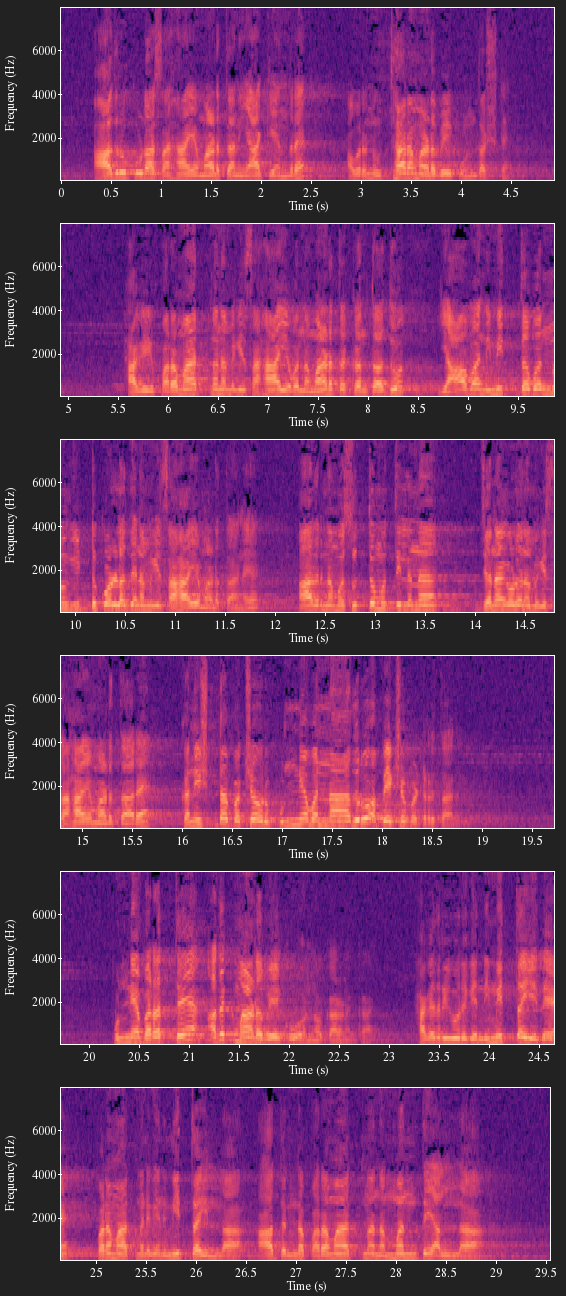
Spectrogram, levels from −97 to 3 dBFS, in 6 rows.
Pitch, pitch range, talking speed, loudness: 195 Hz, 175-225 Hz, 105 wpm, -21 LUFS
